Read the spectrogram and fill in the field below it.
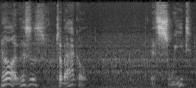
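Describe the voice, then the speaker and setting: A man's voice: fairly high pitch, sing-song, slow, background noise. An American man giving a casual, conversational review to camera, repeating phrases for emphasis. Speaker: pipe tobacco reviewer. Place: basement.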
